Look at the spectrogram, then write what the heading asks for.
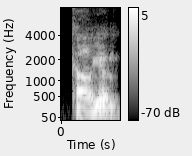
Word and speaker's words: Carl Jung: How do you say his name? Kyle Yung. Yeah.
